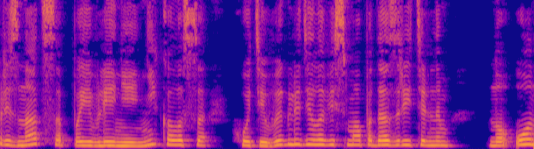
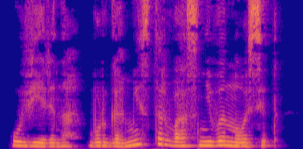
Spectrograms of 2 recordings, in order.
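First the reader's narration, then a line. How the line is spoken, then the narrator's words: Whisper, suppressing smile. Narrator (Russian): прошептала, с трудом сдерживая улыбку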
